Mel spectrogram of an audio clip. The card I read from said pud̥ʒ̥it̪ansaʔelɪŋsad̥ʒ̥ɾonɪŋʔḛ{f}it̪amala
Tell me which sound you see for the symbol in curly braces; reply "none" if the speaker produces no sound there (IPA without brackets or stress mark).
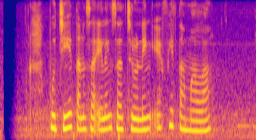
f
